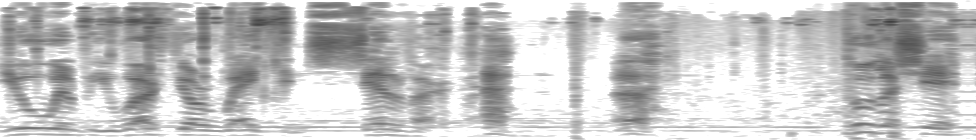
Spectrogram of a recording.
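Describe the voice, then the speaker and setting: An actor playing a gloating, threatening Viking slaver with a rough voice. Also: male voice, a little high, a little slow, noisy background. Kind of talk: video game cutscene acting.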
